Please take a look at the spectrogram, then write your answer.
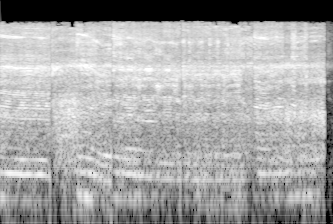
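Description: A JCB bench grinder runs with a continuous, fairly quiet mechanical whir and light rattling, heard close and alone before it cuts off abruptly at the end.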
